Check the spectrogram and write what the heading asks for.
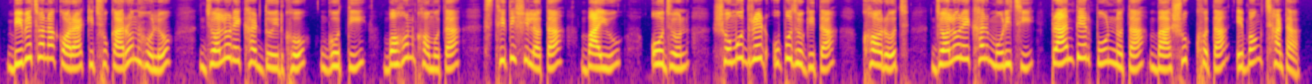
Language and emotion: Bengali, neutral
